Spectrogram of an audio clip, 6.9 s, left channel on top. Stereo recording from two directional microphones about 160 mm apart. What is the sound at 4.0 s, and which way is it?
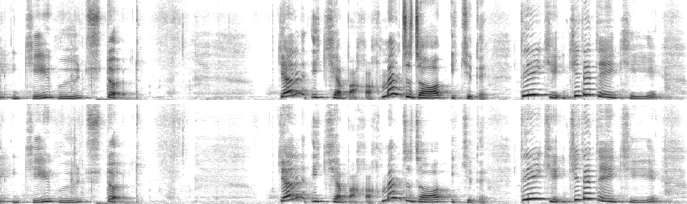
Speech, 70° left (ahead or behind).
